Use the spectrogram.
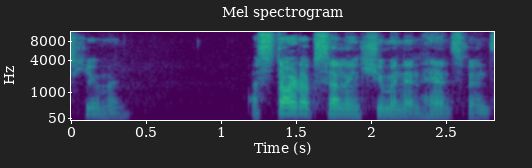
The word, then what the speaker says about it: HVMN: biohacker and co-founder of hvmn pronounced human a startup selling human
